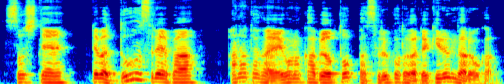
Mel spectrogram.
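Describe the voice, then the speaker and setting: A man delivering a scripted audio course in a lively, rising-and-falling voice. He sounds persuasive and emphatic and speaks straight to the listener. Faint clicking sounds in the background. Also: medium pitch, fast talker. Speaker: English-learning course presenter.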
